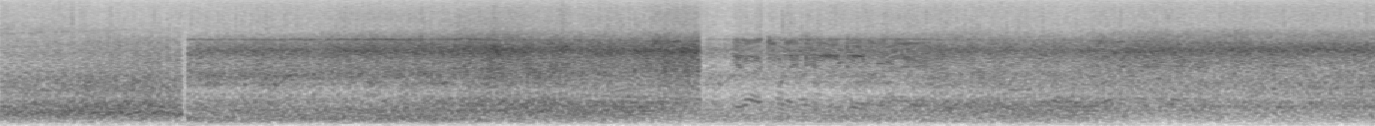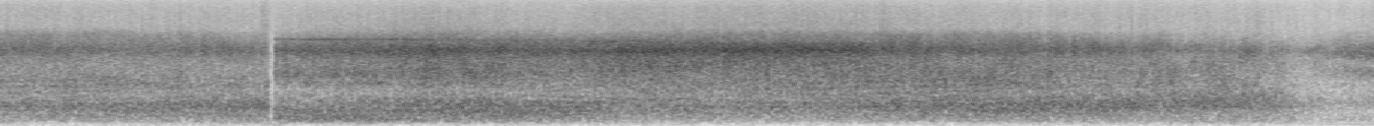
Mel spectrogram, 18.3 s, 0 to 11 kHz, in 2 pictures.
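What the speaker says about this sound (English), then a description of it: "Flight 766 is in position for takeoff" Jet airliner roars down the runway on its takeoff roll, a loud sustained broadband rush that swells and holds at an early-1960s jet-age airport.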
